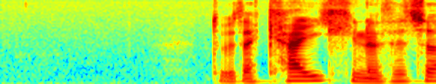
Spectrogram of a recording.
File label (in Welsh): "caill", Welsh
